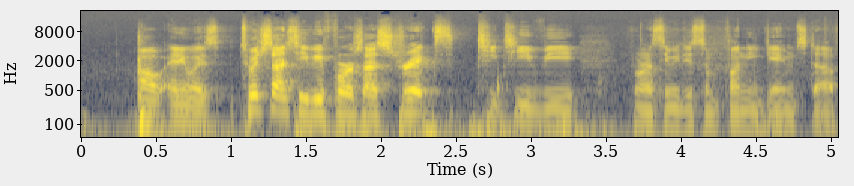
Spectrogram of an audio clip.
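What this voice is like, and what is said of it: Usual voice. Nothing is said of it.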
